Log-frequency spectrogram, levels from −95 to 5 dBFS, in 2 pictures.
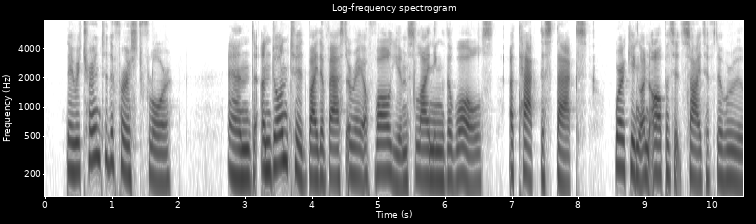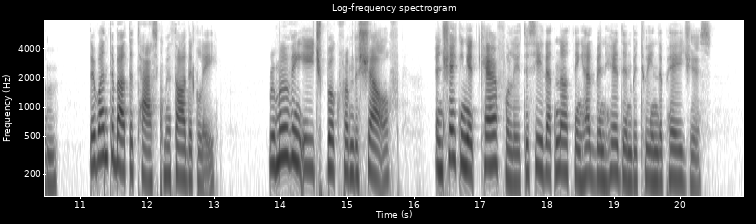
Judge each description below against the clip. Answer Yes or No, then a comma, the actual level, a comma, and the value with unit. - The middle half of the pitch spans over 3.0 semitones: Yes, average, 4.1 semitones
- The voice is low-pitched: No, high, 190 Hz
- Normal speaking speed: Yes, average, 150 wpm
